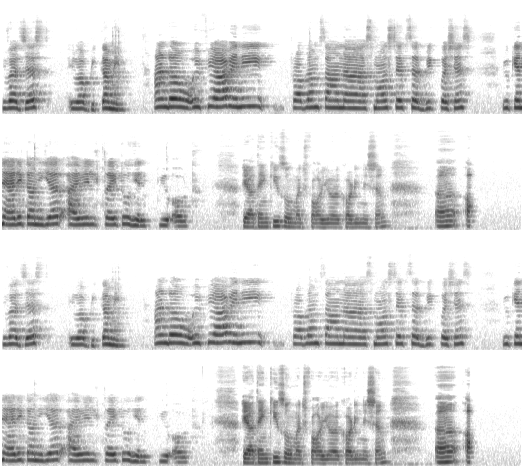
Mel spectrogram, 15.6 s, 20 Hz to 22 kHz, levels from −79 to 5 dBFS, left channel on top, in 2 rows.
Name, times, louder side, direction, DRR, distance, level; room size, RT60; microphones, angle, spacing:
voice 1, 0.0-0.7 1.0-1.9 2.3-4.0 4.4-7.0 7.5-10.6, left 3 dB, 40° left, 0.7 m, -22 dB
voice 2, 11.0-14.8, right 4 dB, 60° right, 0.9 m, -25 dB
6.5 x 4.2 x 4.6 m
head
